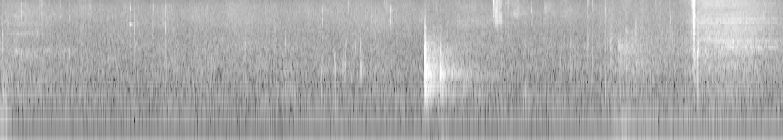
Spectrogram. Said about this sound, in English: Take a sip of water first.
